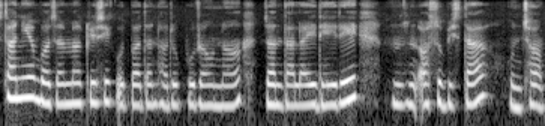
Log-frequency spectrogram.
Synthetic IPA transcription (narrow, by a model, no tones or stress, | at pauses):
st̪ʰanijʌbʌd͡zarmakrisikut̪̚pad̪ʌnɦʌɾupuɾawnʌd͡zʌnt̪alajd̪ʱeɾe | ʌsubist̪ahunt͡sʰʌ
